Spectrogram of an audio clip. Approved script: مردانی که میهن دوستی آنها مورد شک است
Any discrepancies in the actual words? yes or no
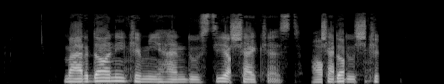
yes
